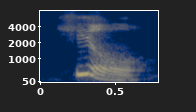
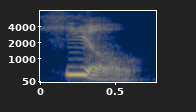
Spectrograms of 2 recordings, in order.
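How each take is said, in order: First: It is said as one contracted syllable. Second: The same.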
